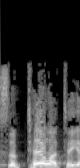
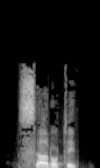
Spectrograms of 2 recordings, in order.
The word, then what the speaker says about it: subtlety: Paul warned that as the serpent beguiled Eve through his subtlety, and I know I always say that wrong, subtlety.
